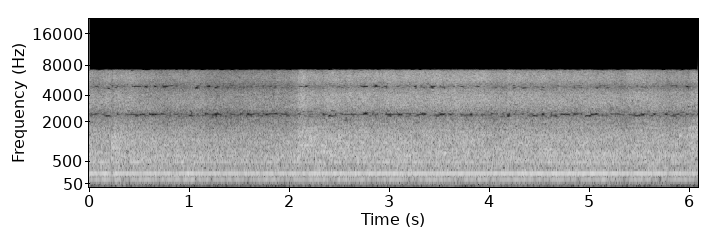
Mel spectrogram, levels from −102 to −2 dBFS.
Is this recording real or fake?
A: real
